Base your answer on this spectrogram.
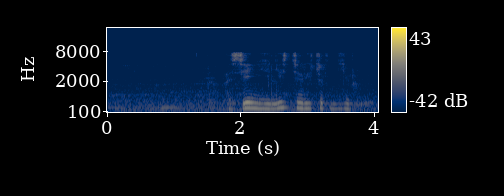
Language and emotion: Russian, neutral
